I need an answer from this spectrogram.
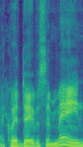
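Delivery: ordinary talk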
